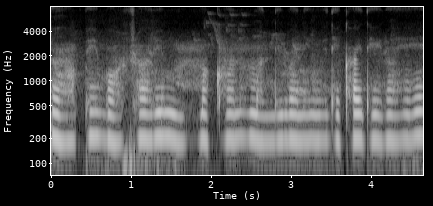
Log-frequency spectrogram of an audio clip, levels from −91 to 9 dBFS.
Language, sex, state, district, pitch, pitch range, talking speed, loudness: Hindi, female, Bihar, Purnia, 195 Hz, 195-200 Hz, 155 wpm, -21 LUFS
